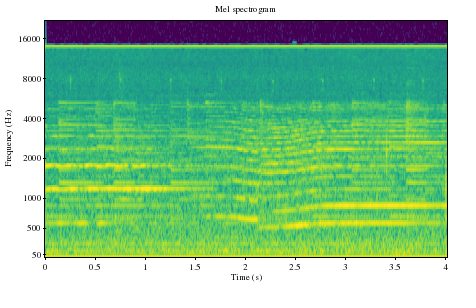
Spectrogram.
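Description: Faint instrumental backing music between sung lines: a held chord whose notes glide and settle into a new chord about halfway through.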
